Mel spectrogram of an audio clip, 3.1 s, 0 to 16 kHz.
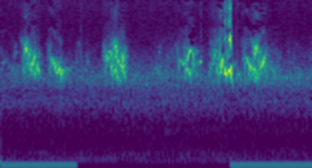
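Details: Bald eagle alerting after grabbing a fish as a second eagle ducks, 31 July 2020: a few spaced, squealing high notes with short pauses between, and a low hum that cuts in and out.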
